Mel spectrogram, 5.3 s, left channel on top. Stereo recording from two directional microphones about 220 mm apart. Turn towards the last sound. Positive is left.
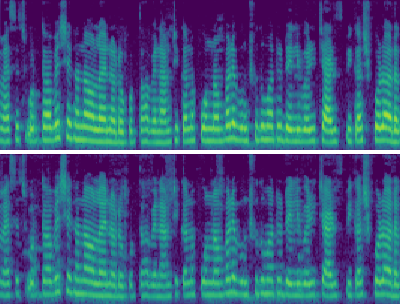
turn(degrees=0)  # may be behind; listen again after turning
